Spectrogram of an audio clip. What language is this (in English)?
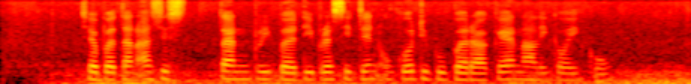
Javanese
